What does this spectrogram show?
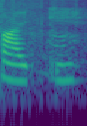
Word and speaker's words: Nike: Tadi sepatunya merek Nike warna hijau. Itu ada tulisannya Nike, tapi bacanya Nike.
